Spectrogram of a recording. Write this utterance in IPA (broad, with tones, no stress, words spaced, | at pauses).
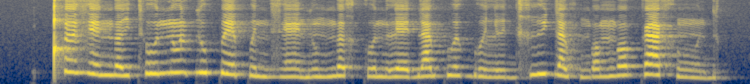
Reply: ǃʰɐ˥ zɛ˧ŋɐ˧i̯tʰo˥ nõ˥ldo˥ pɛ˧pɘ˩n zɛ̃˩dũ˩ ŋɐ˧xko˩nlɛ˩ da˧kʷɐ˧y̯ ɡʷɨ˩lɨ˩dxɨ˥y̯ da˩xʷŋɔ˧ŋɔ˥ka˥ xũ˩d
